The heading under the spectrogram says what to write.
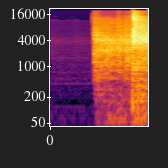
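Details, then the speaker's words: Ford Coyote V8 swapped into a Fox-body, start attempt after enabling quick start and 500 rpm minimum: silence, then loud cranking with a brief surge that never settles into idle, cranking at about 0.89 lambda; won't start. "It's cranking at like 0.89 lambda, which it's not running. So."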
